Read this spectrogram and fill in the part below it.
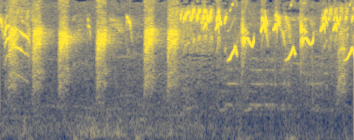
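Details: Cinereous tit in the wild: several loud harsh bursts open, then a quick sequence of short, high, rising chirps and slurred notes.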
